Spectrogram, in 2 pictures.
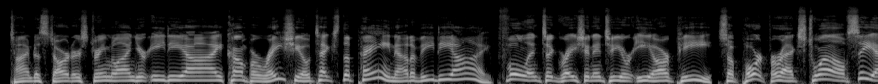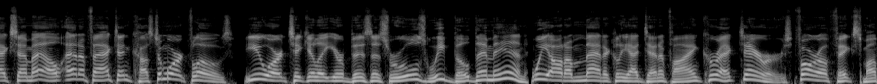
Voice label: Radio; Compatrio January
